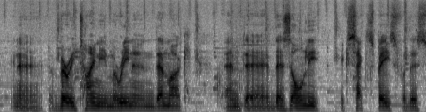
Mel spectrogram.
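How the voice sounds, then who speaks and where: Over faint background music, a man speaks at a moderate pace with fairly even intonation. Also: dry sound with no echo. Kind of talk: interview answer. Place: boat. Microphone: lapel.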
